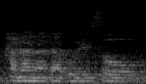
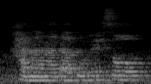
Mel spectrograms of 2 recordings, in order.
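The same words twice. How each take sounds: First: The phrase is said at a normal pitch. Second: The phrase is said at a slightly raised pitch. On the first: "맨 처음에를 보통으로 갑니다" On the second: "좀 올라갔지 않았어요 제가? 두 번째는 살짝 올라갑니다"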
